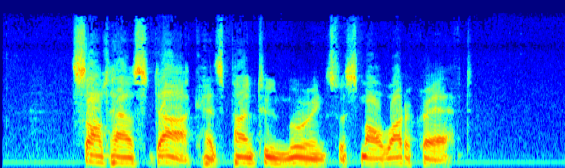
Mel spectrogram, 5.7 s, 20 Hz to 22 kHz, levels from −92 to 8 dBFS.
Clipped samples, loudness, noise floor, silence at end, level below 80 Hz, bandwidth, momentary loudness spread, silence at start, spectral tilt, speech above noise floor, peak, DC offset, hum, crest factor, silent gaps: under 0.1%; -14 LUFS; -53 dBFS; 1.1 s; -54 dBFS; 15.5 kHz; 6 LU; 0.75 s; -5 dB/octave; 40 dB; 0 dBFS; under 0.1%; 60 Hz at -45 dBFS; 14 dB; none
